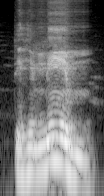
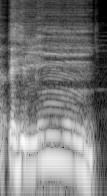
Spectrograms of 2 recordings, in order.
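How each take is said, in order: First: "Terrilim" with the lips firmly closed on the final m; the right "Terrilim", ending cleanly on m; correct pronunciation. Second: "Terrilim" with the final m dropped and the mouth left open; the incorrect "Terrilim", trailing off without the m; wrong pronunciation. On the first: Teacher correcting students on "Terrilim", final m closed. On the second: Teacher showing students the mistake on "Terrilim". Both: Shown as a demonstration. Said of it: "No final você fecha a boca".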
